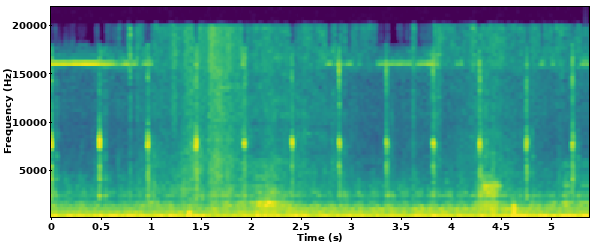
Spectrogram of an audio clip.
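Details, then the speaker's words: Chinese diesel night heater in a camper van during start-up: steady light ticking about twice a second over a low rumble as the fuel pump begins injecting diesel, temperature rising and noise growing; normal. "it is now started to inject some Diesel and burn it so as you can see the temperature's going higher and it'll get louder and louder as it injects more and more"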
